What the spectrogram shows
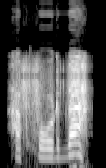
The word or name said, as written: Aforda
